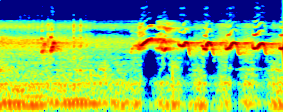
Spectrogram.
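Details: Cockatiels in a breeding colony aviary: after a low background hum, a run of loud whistled chirps, each sliding up then dropping, repeated about three times per second.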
